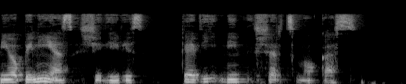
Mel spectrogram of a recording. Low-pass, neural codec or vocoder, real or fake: 10.8 kHz; none; real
